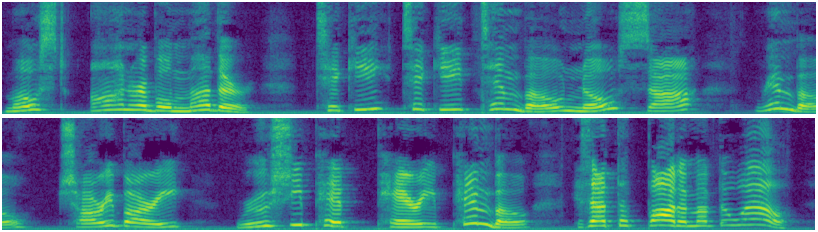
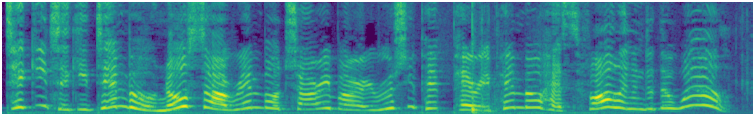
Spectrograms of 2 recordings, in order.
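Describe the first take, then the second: First: Put-on slow, careful little boy's voice; deliberate, unhurried child; very slowly. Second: Put-on high, loud out-of-breath boy rattling off the name; breathless child gasping the long name; panting boy. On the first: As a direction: spell out each piece of the name slowly. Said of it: "very slowly said". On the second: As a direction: race through the name out of breath. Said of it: "he panted".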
